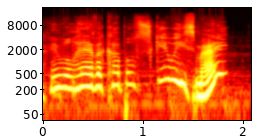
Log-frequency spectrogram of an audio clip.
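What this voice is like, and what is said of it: Pretty good put-on Australian accent. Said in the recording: “That was a pretty good Australian accent, brother.”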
